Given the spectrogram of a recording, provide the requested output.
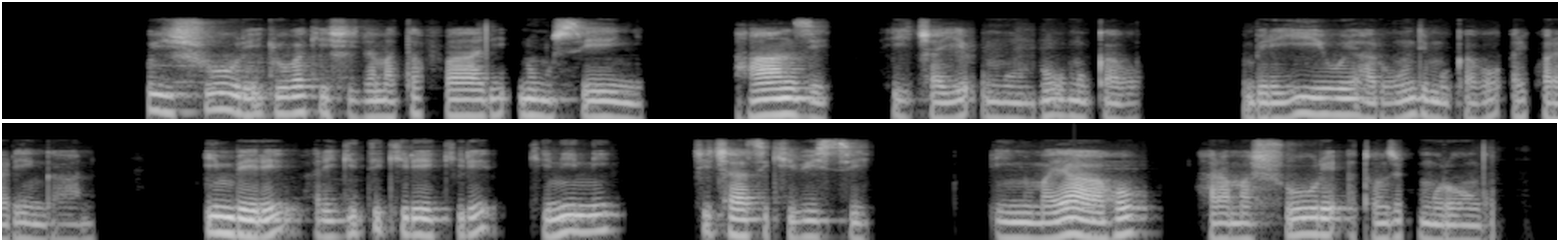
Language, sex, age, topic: Rundi, female, 36-49, education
